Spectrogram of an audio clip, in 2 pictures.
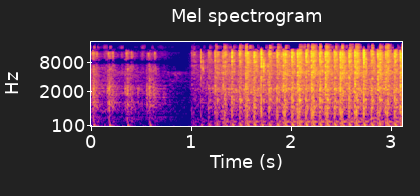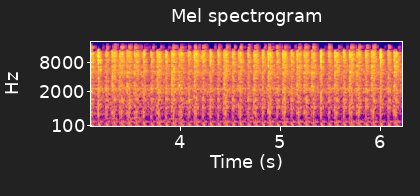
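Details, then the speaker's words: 1943 Gravely Model L single-cylinder starting after a magneto swap to a rebuilt Wico, running a borrowed carburetor set for a 1955 L: uneven, choppy beat with pops out the carburetor and a little out the exhaust; owner expects lapping the valves and checking the valve lash to help. "you could probably tell it was popping out of the carburetor and popping a little out of the exhaust so uh you know obviously lapping the valves is going to help out with that"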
